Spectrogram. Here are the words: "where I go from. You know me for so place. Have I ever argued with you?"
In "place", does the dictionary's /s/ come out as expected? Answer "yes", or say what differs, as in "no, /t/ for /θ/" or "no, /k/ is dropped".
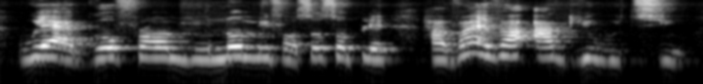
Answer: no, /s/ is dropped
